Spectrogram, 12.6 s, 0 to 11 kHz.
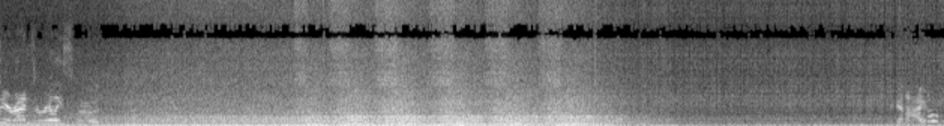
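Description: An antique Ford F600 farm truck engine runs steadily and close by in the cold, with a low continuous rumble under people talking, then drops to a quieter idle near the end.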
